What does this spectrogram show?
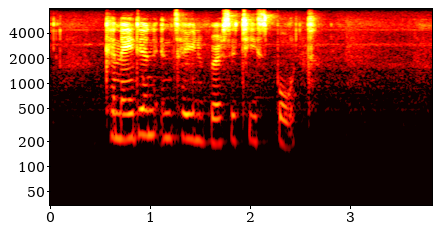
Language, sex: English, female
